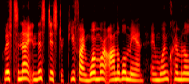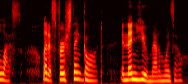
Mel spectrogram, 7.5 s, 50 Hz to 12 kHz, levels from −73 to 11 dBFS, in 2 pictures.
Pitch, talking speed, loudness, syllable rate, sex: 235 Hz, 200 wpm, -19 LUFS, 5.8 syllables/s, female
